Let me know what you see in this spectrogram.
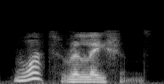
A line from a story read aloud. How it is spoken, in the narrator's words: Itania snorted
